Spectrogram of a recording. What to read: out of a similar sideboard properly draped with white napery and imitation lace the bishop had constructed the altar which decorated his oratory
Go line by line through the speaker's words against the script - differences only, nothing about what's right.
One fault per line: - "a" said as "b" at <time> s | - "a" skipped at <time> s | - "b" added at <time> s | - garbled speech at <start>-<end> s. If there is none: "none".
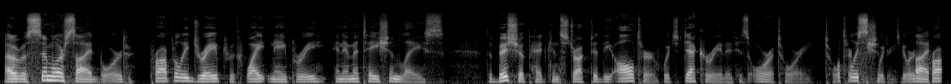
- garbled speech at 8.2-9.4 s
